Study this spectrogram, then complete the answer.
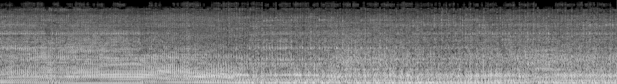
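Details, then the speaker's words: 1986 Honda Fourtrax 70 ATV restarted after a stator replacement, carb adjustment out of whack, air cleaner off, choked and spitting gas: it flares up and holds a loud, fast buzz like full throttle, never dropping to a slow idle. High idle; owner hopes refitting the air cleaner will help. "Got it started right up first try, but now it's idling super high. It's like it's at full throttle."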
